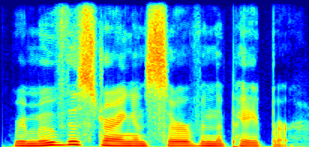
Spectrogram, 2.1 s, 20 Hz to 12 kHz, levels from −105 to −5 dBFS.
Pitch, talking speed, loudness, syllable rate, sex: 175 Hz, 235 wpm, -17 LUFS, 6.4 syllables/s, female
